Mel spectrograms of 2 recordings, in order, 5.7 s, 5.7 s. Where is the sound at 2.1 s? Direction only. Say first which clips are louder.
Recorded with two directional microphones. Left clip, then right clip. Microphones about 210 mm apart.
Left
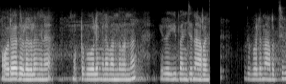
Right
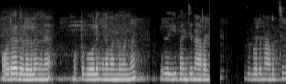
Left 7 dB; 20° left (ahead or behind).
